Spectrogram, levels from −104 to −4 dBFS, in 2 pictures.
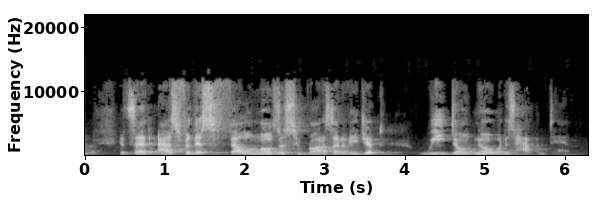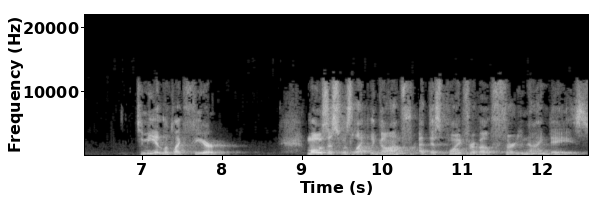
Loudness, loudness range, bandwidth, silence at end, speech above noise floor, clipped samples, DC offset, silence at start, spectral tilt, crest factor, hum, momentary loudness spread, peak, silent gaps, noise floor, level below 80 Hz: -22 LUFS; 7 LU; 13 kHz; 0 s; 47 dB; under 0.1%; under 0.1%; 0 s; -2 dB/octave; 20 dB; none; 17 LU; -4 dBFS; none; -70 dBFS; -68 dBFS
